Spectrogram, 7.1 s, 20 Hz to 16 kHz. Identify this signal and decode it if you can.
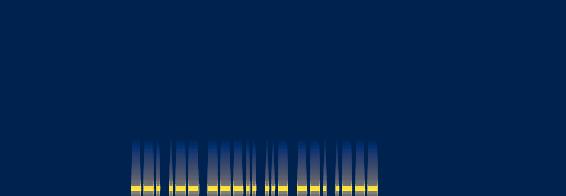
Morse code, heard as a keyed tone, about 30 wpm, 700 Hz. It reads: GW8UGJ
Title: DXCC-100 Call Signs - 6 Characters - Repeated 3x - 30wpm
